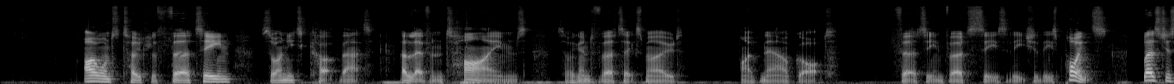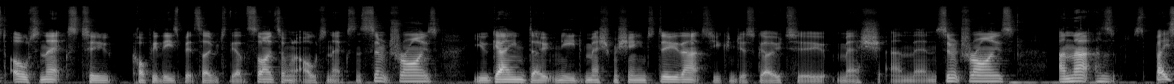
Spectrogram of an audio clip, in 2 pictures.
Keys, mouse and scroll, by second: 0.1 click, 2.6 click, 3.8 1, 4.5 Return, 5.3 Tab, 6.0 click, 8.0 ctrl+click, 9.4-9.7 scroll down 1, 9.7 middle click, 10.6 shift+middle click, 10.8 middle click, 11.2 Escape, 12.0 middle click, 14.5 alt+x, 15.4 middle click, 15.9 shift+middle click, 16.3 middle click, 16.9 shift+middle click, 17.4 middle click, 18.2 shift+middle click, 19.8 click, 21.9 Escape, 22.1 middle click, 22.7 shift+middle click, 23.1 middle click.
